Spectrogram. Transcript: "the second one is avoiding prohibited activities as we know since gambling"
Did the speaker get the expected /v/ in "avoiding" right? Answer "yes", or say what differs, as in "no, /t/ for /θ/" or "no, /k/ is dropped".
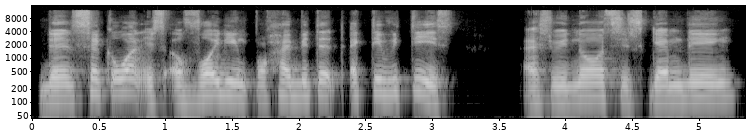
yes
